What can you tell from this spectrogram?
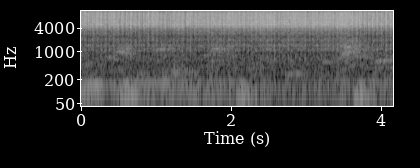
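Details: Threatened venomous rattlesnake sounding its rattle as a warning; constant high, sizzling buzz with a slight pulsing flutter in loudness throughout, no other animals or voices.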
